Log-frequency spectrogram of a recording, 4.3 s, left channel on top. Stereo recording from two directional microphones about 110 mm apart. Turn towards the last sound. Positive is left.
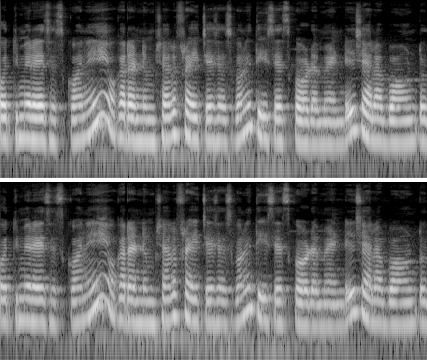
turn(degrees=10)  # may be behind; listen again after turning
